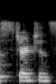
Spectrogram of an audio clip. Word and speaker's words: Sturgeon: Well, you sent me an article earlier this week about Nicola Sturgeon's sister being a professional medium.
